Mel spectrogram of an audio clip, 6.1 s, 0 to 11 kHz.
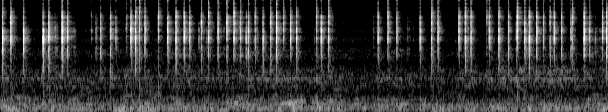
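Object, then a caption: Small glass perfume bottle. Long nails tap and scratch a small black glossy glass perfume bottle shaped like a high-heel shoe with a red sole, held in one hand. A rapid, uneven run of dry, bright clicks comes in tight clusters, each tick dying almost instantly, with a glassy edge centred around 3.3 kHz and nothing in the low end.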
